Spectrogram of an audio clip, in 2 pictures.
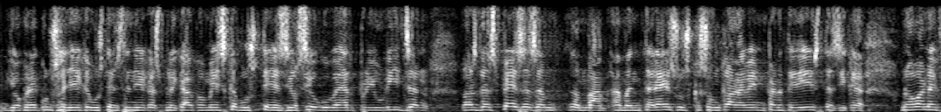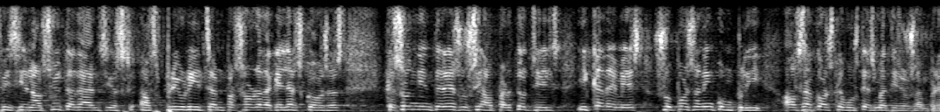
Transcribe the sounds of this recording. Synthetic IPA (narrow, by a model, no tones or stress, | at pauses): jɔkɾɛkːunsəʎekəβust̪ɛnst̪ənd̪ɾiəkəsplikakɔmeskəβust̪ɛziəlˠsɛwɣuβ̞ɛrnpɾiuɾid͡zən | ləzðəspɛzəzəməməmənt̪əɾɛsuskəsoŋklaɾəmempəɾt̪iðist̪əzikə | noβənəfisiənəlˠsːiwt̪əðanzisəlˠspɾiuɾid͡zəmpəɾsoβɾəðəkɛʎəskɔzəs | kəsond̪int̪əɾɛs̬ːusialˠpəɾt̪od͡zeʎs | ikəðəmesːupɔzəniŋkumpli | əlˠzəkɔrskəβ̞ust̪ɛzmət̪eʃuzəmpɾɛ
